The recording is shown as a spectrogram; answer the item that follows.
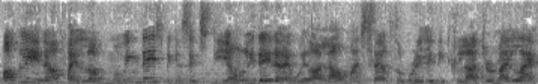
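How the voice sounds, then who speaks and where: Candid woman, not a native English speaker. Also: mid-range voice. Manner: candid, reflective, self-deprecating. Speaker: vlogger. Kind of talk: personal confessional vlog narration.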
